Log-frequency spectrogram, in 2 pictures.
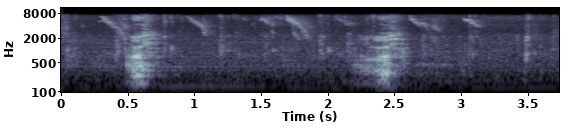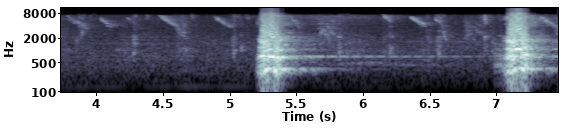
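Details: Bastian, an Irish Wolfhound, reacting to a hot air balloon overhead: two soft muffled woofs early, then two loud booming barks near the end, faint bird chirps in the background.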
